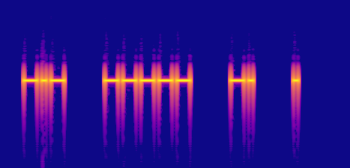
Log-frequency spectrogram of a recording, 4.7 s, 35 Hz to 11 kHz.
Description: Morse code, heard as a keyed tone, about 20 wpm, spaced as for 11 wpm, 700 Hz. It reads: K0NE
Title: USA Call Signs - 4 Characters - 3x Character Spacing - 20wpm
